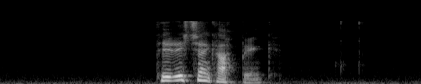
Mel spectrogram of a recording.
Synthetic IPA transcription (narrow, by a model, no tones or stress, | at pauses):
t̪ʰɪɛɾɪt͡ʃːəaŋkʰahpɪ̰ŋk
